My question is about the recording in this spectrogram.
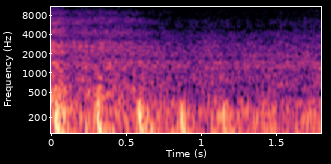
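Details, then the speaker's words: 1975 Fender Super Reverb amp (silverface converted to blackface), tremolo at maximum speed after a capacitor was installed: soft low hum throbbing evenly about three times a second with no clicks, so the tremolo ticking is gone and it operates normally. "rectifier has warmed up filaments are receiving Karen no ticks nothing"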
